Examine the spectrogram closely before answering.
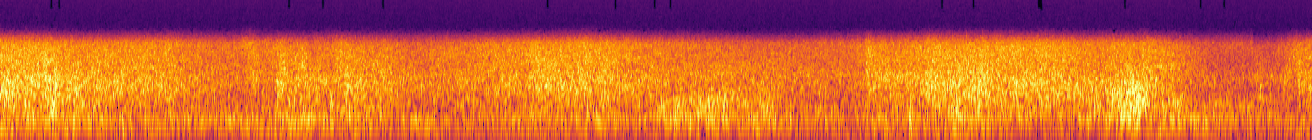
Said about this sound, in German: Heute Morgen bin ich mit dem leisen Rauschen der Wellen vom Meer her aufgewacht, in meinem Haus direkt am Strand.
